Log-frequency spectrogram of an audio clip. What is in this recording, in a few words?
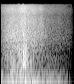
stand, dice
